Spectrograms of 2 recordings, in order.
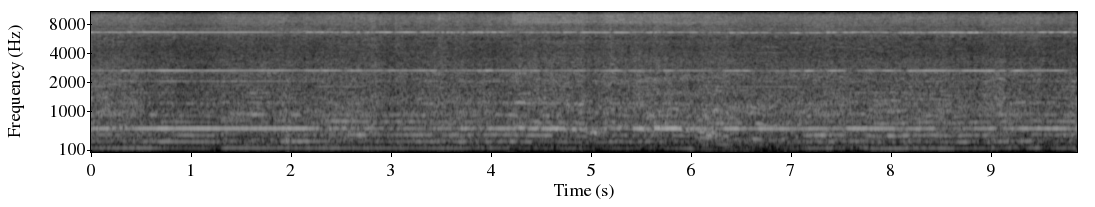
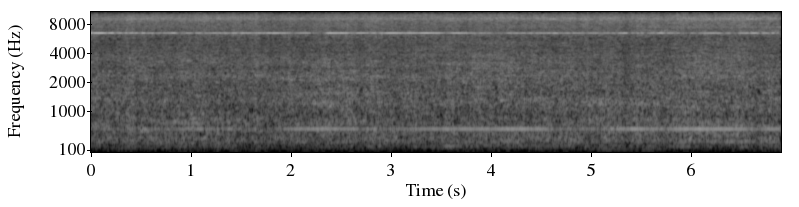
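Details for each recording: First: Dyson vacuum with brush roll, no hose, first test run: steady high motor whine that roughens and dips midway, then settles smooth as a seized brush roll bearing violently unseizes and then runs okay. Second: Dyson vacuum after its suction release valve was reset: a steady high-pitched motor whine with even airflow and no surging or rattles. It runs normally, though the brush roll is slightly dodgy.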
